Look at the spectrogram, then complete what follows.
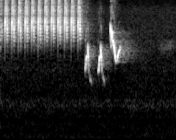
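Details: Javan flycatcher in the wild gives a rapid run of about fifteen high, evenly spaced notes, then three lower slurred chirps before fading.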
